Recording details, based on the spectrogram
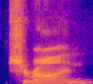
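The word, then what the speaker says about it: Sherron: yeah no it's it's a well hi everyone Chiron you did great with the pronunciation Mr Sam and when people when people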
